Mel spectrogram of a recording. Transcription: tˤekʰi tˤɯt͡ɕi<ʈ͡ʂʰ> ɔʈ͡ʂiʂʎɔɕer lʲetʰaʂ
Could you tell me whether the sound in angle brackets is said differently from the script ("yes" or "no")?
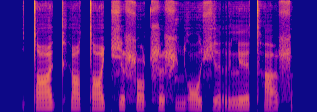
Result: yes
